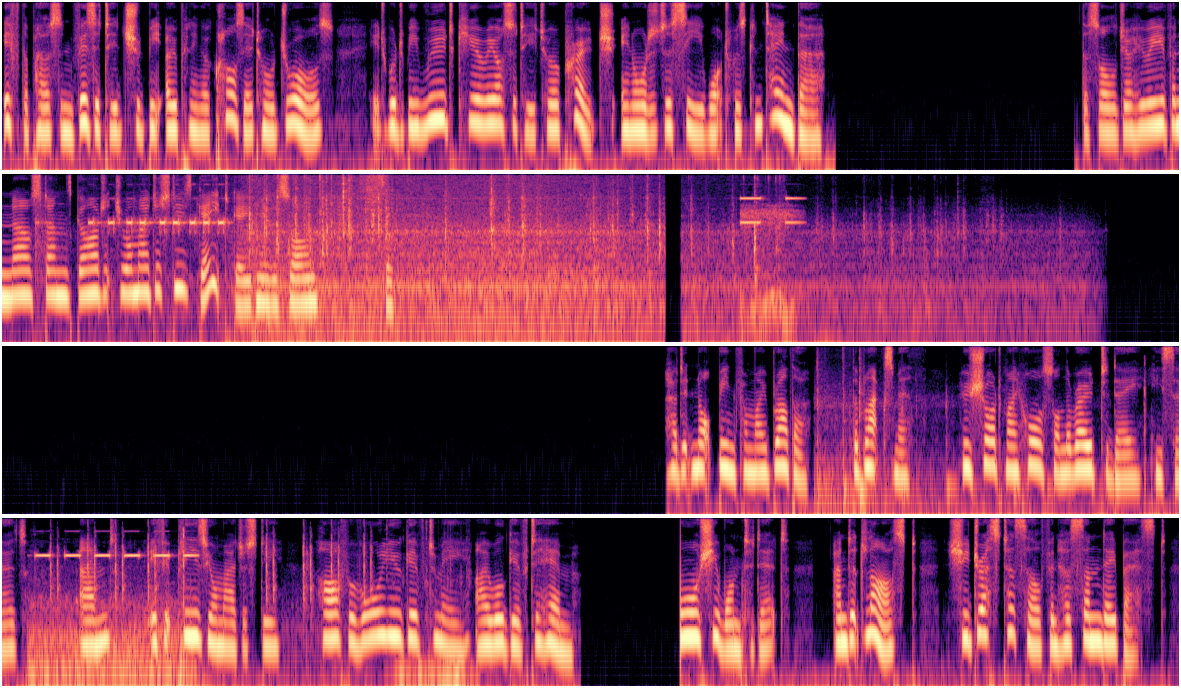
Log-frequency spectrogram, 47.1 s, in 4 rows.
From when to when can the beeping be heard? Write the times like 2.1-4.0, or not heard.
12.1-14.1, 19.1-19.9, 35.5-37.3.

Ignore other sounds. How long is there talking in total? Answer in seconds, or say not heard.
29 s.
